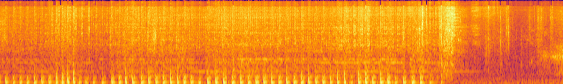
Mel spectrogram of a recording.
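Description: A pit bike's small single-cylinder engine chugs and sputters in a fast, loud, close rhythmic putter with the choke off, stumbling unevenly before it dies out near the end, leaving quieter rustling.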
